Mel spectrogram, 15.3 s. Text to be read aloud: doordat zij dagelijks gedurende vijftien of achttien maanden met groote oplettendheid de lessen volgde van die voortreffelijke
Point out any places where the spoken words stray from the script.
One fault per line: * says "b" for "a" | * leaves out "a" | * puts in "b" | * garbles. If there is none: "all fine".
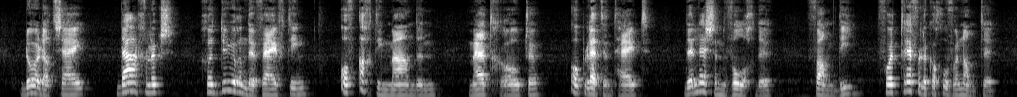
all fine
